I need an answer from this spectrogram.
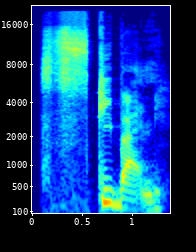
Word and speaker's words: Skibane: Here with me, it's Skibane. Am I pronouncing it correctly?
